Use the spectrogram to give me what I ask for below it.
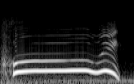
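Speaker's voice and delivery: sudden high falsetto whoop; a quick high "whoo-wee" holler. Real, not acted. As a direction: let out a yelp of glee. Excited holler after name.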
